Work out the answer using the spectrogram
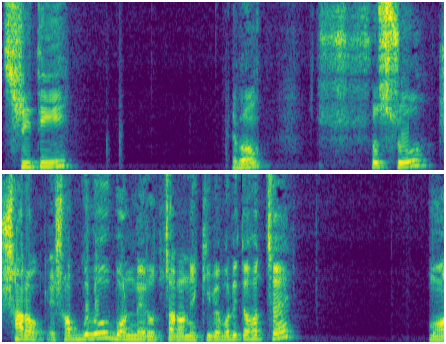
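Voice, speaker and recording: A man's voice: fairly high pitch, darkish tone. A male teacher giving an online grammar lecture, posing questions to the class and answering them himself.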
